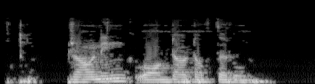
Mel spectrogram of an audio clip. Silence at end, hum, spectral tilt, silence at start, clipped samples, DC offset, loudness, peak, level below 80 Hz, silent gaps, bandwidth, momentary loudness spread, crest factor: 0.45 s; none; -7.5 dB/octave; 0.05 s; under 0.1%; under 0.1%; -15 LUFS; 0 dBFS; -36 dBFS; none; 8.8 kHz; 8 LU; 14 dB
